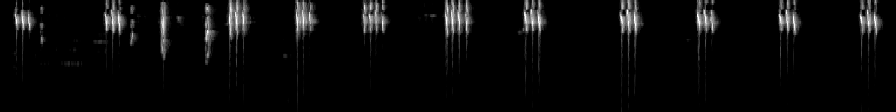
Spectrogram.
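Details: Steady series of brief, very high triple-note chatters from a velvet-fronted nuthatch, repeated about once a second for twelve seconds after a few scattered single chips.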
